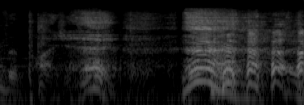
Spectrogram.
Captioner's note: laughing; mimics grunting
